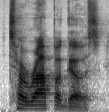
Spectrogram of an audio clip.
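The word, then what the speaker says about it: Terapagos: is a banger tagos please say it with me like Galapagos it's tagos the amount of people that can't freaking pronounce tagos like Galapagos it's just tagos tagos tagos teros tagos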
